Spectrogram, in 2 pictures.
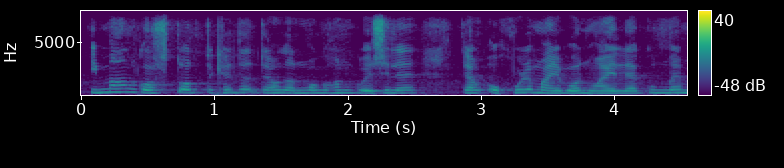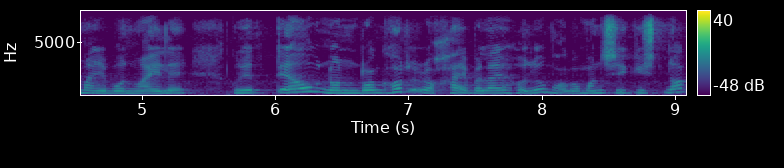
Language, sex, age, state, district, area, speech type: Assamese, female, 60+, Assam, Majuli, urban, spontaneous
